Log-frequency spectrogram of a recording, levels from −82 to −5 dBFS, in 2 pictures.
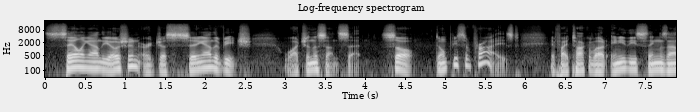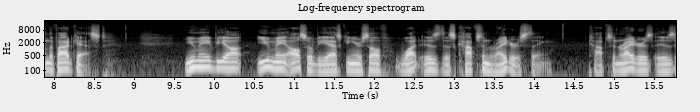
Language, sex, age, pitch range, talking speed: English, male, 40-59, 100-135 Hz, 185 wpm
